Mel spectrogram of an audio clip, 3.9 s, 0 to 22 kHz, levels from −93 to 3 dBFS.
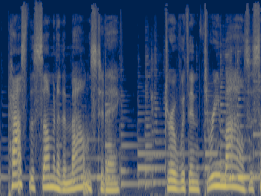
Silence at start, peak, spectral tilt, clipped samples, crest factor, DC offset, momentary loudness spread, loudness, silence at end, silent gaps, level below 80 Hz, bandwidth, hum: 0 s; -8 dBFS; -6.5 dB/octave; under 0.1%; 14 dB; under 0.1%; 14 LU; -22 LUFS; 0 s; none; -52 dBFS; over 20 kHz; none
